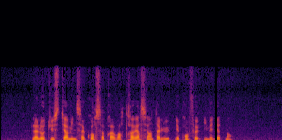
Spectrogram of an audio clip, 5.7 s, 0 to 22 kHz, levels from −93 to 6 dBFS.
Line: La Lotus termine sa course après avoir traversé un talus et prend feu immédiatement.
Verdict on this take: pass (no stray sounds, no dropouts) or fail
fail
